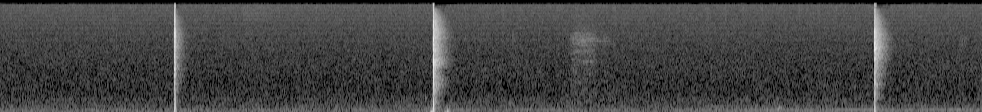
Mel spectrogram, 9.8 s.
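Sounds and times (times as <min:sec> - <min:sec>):
slap: 0:04.3 - 0:04.6, 0:08.7 - 0:09.0.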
